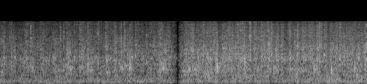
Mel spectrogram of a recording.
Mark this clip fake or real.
real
